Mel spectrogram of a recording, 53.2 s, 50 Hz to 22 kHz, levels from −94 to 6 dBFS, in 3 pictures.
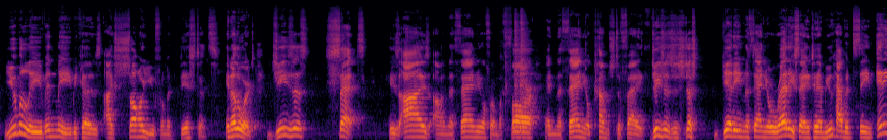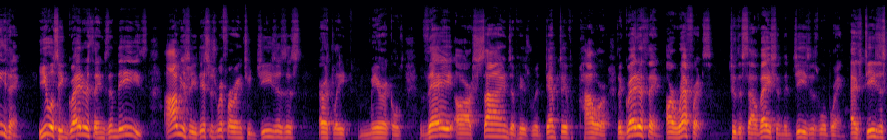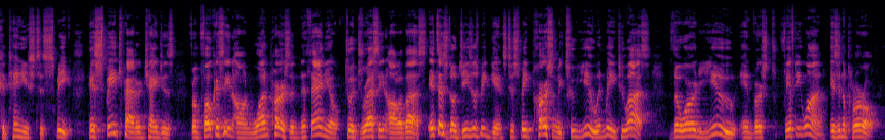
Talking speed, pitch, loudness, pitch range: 135 wpm, 150 Hz, -28 LUFS, 130-175 Hz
